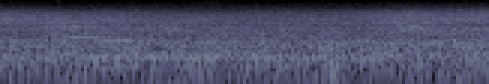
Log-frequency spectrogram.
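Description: Steady background hum of an outdoor pedestrian shopping street, with no distinct event standing out.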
